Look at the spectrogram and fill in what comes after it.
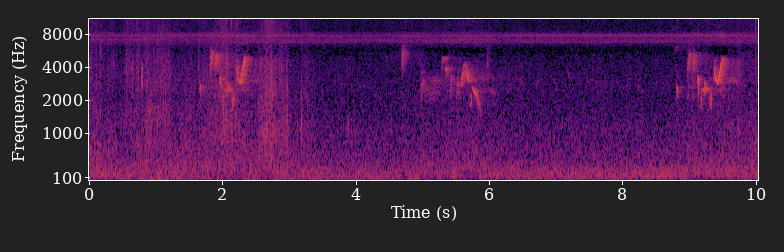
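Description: An unidentified wild bird calling: three short bursts of quick, high, partly downslurred notes about three and a half seconds apart, over a steady high whine.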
